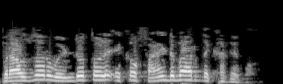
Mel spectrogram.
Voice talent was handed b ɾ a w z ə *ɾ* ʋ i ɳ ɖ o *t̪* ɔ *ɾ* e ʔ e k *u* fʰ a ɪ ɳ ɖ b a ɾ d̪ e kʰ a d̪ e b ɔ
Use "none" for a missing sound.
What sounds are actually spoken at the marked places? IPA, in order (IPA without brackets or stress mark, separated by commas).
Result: ɾ, t̪, ɭ, ɔ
